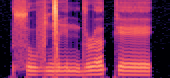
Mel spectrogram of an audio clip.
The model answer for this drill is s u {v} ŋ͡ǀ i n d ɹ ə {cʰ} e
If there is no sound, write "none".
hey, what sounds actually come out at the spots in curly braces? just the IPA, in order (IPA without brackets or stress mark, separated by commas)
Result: v, k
